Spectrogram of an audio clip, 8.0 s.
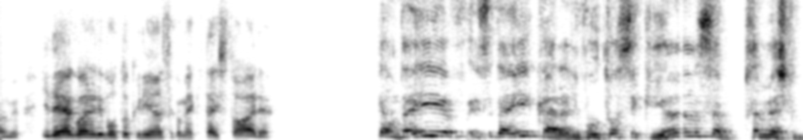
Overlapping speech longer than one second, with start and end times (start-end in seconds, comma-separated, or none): none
